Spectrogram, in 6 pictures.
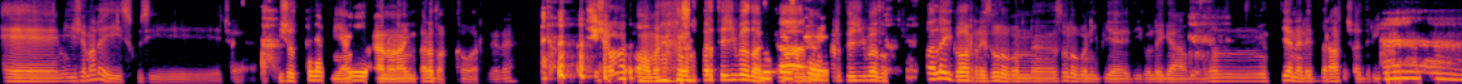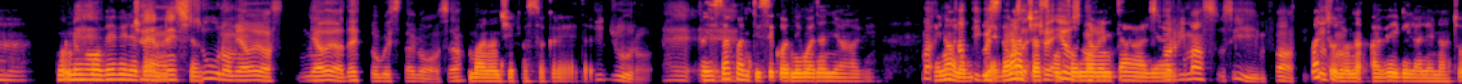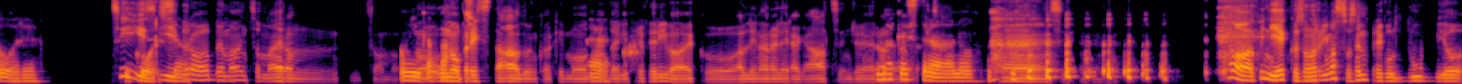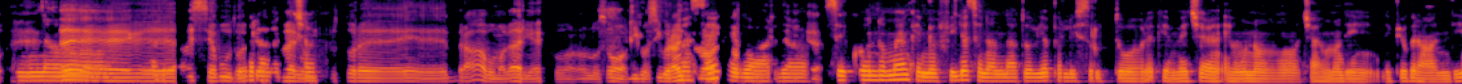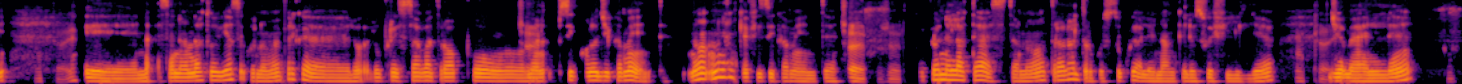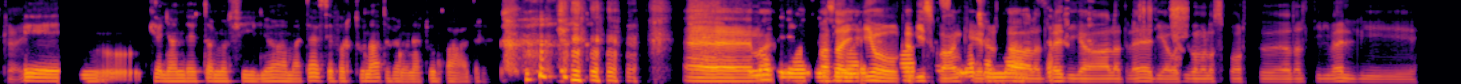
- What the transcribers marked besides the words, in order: tapping; "cioè" said as "ceh"; exhale; unintelligible speech; chuckle; laughing while speaking: "come? Ho"; chuckle; other background noise; drawn out: "Ah"; "cioè" said as "ceh"; "cioè" said as "ceh"; "vabbè" said as "abbè"; "vabbè" said as "abbè"; "insom" said as "nsom"; chuckle; drawn out: "No"; drawn out: "se"; drawn out: "istruttore"; "cioè" said as "ceh"; "proprio" said as "propo"; chuckle
- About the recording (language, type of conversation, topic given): Italian, unstructured, Qual è l’attività fisica ideale per te per rimanere in forma?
